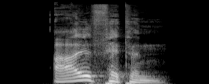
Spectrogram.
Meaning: dative plural of Aalfett
- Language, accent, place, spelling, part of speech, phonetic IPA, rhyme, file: German, Germany, Berlin, Aalfetten, noun, [ˈaːlˌfɛtn̩], -aːlfɛtn̩, De-Aalfetten.ogg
